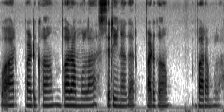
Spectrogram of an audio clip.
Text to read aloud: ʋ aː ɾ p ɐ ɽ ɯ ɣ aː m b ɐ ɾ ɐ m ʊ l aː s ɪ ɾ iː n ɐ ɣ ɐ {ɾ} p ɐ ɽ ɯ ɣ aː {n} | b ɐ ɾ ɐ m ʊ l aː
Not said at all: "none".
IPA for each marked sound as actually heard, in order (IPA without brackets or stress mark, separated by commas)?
ɾ, m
